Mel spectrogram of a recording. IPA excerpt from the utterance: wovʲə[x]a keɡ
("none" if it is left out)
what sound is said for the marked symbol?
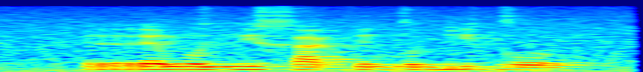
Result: x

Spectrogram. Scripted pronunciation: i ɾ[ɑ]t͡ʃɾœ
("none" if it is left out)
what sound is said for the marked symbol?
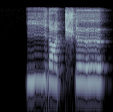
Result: ɑ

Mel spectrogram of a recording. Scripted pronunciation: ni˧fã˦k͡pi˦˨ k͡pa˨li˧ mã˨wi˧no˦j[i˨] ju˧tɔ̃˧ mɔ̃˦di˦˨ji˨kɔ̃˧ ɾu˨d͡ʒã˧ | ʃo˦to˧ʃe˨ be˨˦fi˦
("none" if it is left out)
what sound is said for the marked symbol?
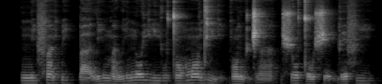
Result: i˧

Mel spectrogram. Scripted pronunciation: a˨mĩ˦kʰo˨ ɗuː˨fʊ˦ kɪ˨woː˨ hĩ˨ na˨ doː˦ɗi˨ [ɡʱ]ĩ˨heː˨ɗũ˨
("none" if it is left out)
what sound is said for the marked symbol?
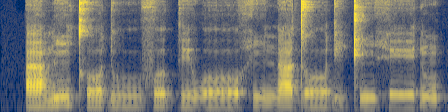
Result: kʼ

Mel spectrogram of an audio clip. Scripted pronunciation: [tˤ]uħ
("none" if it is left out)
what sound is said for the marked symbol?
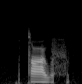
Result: tˤ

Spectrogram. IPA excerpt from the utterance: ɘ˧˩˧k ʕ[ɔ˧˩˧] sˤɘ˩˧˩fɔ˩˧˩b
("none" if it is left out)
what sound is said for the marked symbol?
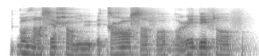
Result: ɔ˥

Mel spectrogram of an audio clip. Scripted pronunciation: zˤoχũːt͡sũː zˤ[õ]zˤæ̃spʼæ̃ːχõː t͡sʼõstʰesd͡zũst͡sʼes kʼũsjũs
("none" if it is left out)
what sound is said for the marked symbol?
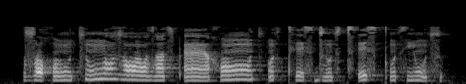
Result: õː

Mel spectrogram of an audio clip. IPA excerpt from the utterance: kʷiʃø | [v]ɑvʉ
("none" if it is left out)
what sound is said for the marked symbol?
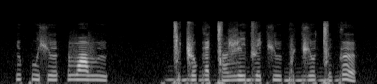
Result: v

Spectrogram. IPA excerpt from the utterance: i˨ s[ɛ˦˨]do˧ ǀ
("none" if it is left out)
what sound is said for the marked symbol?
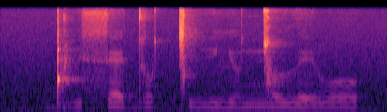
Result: ɛ˦˨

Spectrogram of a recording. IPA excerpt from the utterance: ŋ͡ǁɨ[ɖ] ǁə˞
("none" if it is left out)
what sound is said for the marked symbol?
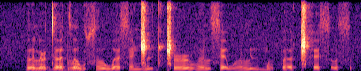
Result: d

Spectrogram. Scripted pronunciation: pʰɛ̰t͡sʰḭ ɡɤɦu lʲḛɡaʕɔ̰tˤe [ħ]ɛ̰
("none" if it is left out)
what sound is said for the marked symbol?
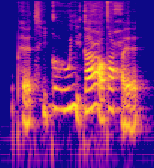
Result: ħ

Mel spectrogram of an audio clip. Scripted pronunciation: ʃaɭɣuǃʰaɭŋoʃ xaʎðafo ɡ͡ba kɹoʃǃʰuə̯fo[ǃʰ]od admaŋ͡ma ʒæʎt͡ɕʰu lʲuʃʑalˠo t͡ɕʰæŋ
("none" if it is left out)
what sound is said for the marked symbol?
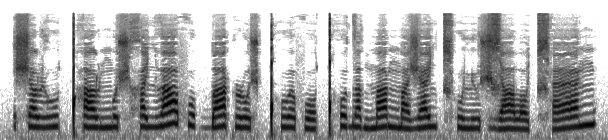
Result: ǃʰ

